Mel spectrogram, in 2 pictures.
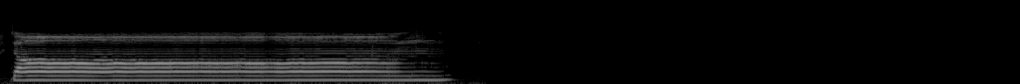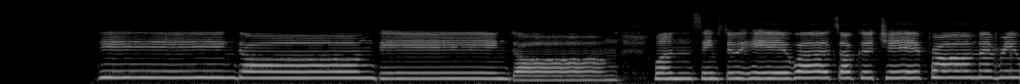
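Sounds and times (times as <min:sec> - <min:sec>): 
tenor voice singing a carol: 0:00.0 - 0:04.6, 0:11.2 - 0:20.3.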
